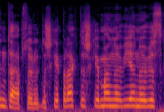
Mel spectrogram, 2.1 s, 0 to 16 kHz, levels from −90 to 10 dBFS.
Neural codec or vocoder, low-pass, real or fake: none; 14.4 kHz; real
